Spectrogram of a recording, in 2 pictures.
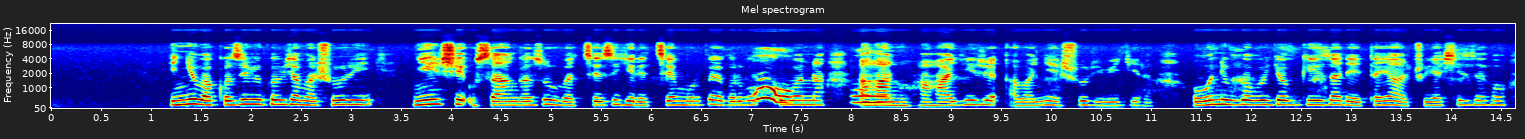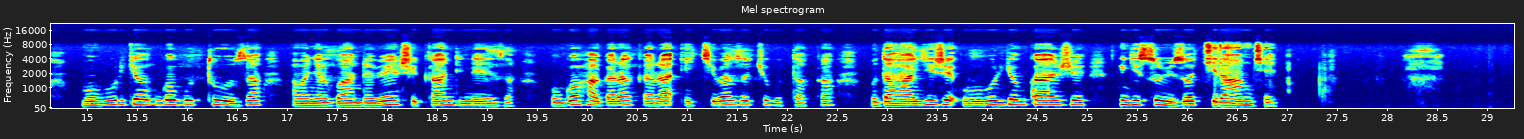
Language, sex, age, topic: Kinyarwanda, female, 25-35, education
